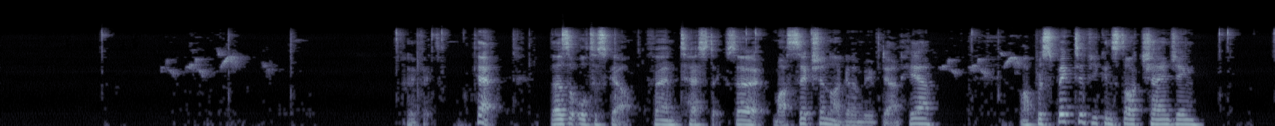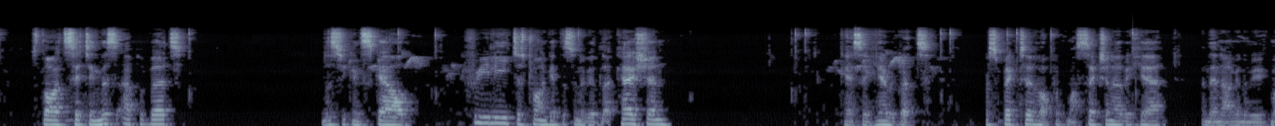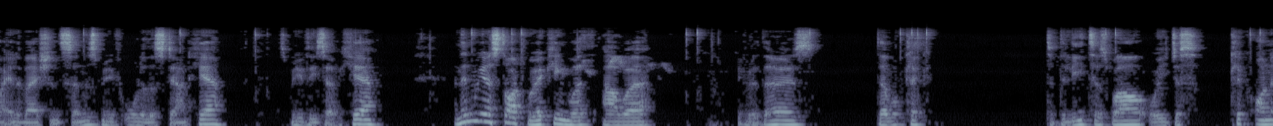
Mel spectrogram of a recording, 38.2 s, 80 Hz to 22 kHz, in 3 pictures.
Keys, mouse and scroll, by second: 1.0-4.0 drag, 4.4 click, 4.7 ctrl+scroll down 1, 6.2 ctrl+scroll up 1, 7.5-10.0 drag, 10.0 ctrl+scroll up 1, 10.8-11.4 scroll down 2, 12.2-18.7 drag, 19.0 scroll down 1, 19.7 ctrl+scroll down 1, 20.7 click, 21.3 ctrl+scroll down 1, 22.3 click, 24.3 ctrl+scroll down 1, 24.9-25.5 scroll up 2, 26.5-31.7 drag, 32.6 Delete, 33.5-37.7 drag.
